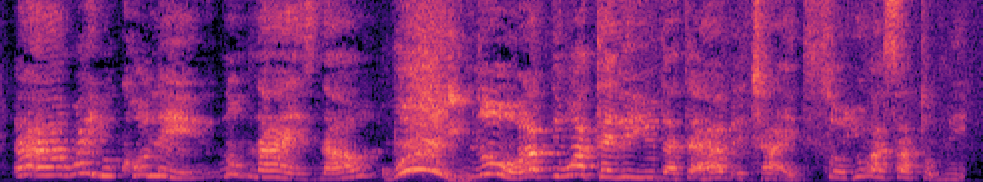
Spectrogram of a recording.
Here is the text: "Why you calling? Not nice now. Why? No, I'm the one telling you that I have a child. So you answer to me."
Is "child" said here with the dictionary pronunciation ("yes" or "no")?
yes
